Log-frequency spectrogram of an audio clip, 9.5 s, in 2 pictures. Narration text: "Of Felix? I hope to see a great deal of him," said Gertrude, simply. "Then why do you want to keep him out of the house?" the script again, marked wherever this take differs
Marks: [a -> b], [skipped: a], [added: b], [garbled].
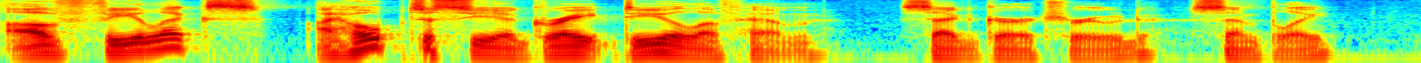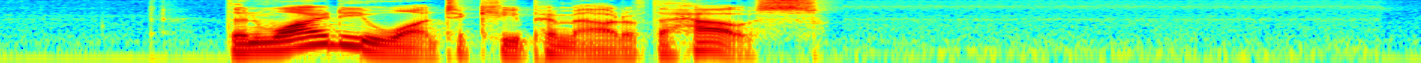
"Of Felix? I hope to see a great deal of him," said Gertrude, simply. "Then why do you want to keep him out of the house?"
